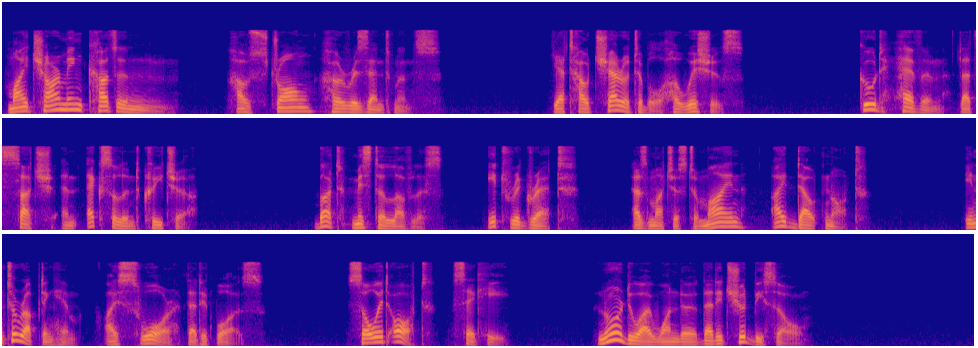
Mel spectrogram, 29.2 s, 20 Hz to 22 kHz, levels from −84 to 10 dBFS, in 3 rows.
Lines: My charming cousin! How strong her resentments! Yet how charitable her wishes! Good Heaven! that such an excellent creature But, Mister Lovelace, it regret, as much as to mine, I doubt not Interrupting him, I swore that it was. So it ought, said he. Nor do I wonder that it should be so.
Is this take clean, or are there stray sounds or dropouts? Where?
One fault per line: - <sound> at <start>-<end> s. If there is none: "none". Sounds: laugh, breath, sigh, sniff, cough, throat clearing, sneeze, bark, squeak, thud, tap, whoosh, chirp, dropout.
none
